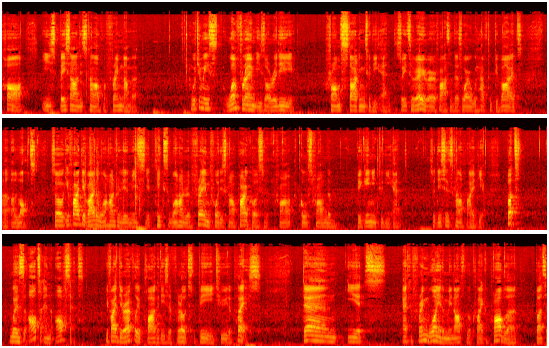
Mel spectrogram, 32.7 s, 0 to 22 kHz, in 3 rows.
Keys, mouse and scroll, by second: 1.8-4.9 middle drag, 11.6-12.9 drag, 12.9 0, 15.9-19.3 typing, 16.2 click, 16.7 click, 18.3 click, 18.7 click, 20.6 d, 20.7 click, 24.2-26.5 drag, 26.5-29.5 middle drag, 29.5-32.7 drag.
